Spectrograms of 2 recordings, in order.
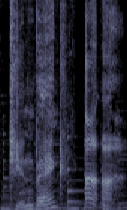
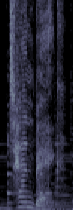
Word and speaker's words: TN Bank: How do you say the name? TN Bank? Nope. Tin Bank? So what is it? 10 Bank. 10, as in Tennessee.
